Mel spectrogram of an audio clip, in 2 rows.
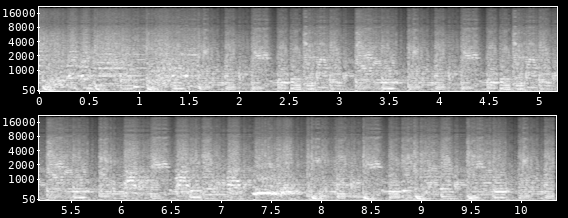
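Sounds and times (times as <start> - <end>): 
SID chip CSG8580R5 pop music: 0.0 - 10.3.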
